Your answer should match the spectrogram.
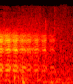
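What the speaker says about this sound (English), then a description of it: "I'm just gonna have to dispose of the sheep population here." A sheep in the video game Minecraft lets out a single short, wavering bleat, close and clear, with no other sounds around it.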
